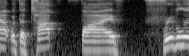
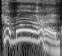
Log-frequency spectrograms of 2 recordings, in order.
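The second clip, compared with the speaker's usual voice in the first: exasperated; 11 semitones higher than usual. Real, not acted. Exasperated at silly warning.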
